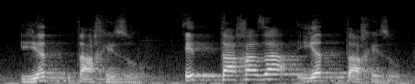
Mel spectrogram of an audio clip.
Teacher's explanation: اب دیکھیں آپ دو تا آ گئی ہیں، دوسری تا جو ہے وہ حرکت والی ہے اور پہلی ساکن ہے، تو ادغام کی آئیڈیل سچویشن ہے. لہذا ان دونوں تا کو مرج کر دیں تو یہ بن جائے گا آپ کا اتخذا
